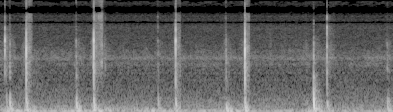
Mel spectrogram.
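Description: A drill pen tip taps repeatedly on resin rhinestone drills set on an adhesive diamond painting canvas. Seven short, dry, bright clicks land at an uneven pace, each stopping almost instantly with no ring, over a faint low background hiss.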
